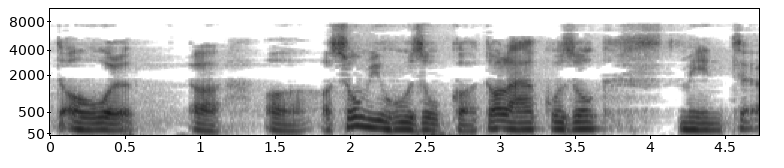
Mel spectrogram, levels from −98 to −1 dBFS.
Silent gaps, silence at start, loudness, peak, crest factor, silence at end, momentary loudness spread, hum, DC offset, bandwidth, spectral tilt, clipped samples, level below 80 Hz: none; 0.05 s; -22 LUFS; -4 dBFS; 18 dB; 0 s; 12 LU; none; under 0.1%; 7.8 kHz; -6.5 dB/octave; under 0.1%; -52 dBFS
